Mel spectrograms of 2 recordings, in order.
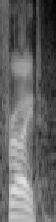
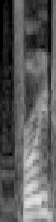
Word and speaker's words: Freud: We'll go with Freud then. I'm kind of going for like Noid. Like annoyed. And then Freud. With that OI. Nice. Oh, what? Real massive wiggly strafe there. Freud from Warsaw.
